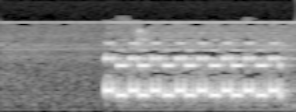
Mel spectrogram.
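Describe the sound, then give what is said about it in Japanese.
A telephone rings with one burst of rapid, bright electronic warbling pulses. It is loud and heard alone, and it stops after about a second. “電話かかってきた。留守電になるかな。”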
